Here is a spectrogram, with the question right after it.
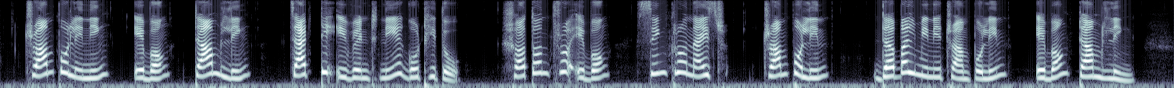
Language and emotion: Bengali, neutral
